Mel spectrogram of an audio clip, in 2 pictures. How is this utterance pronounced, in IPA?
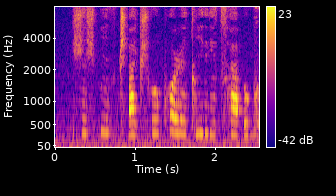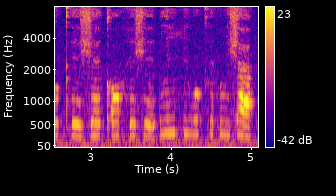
ʃ e ʃ p i θ t͡ʃʼ a t͡ʃʰ ʊ pʰ ɔ ɭ e tʼ i ɾʲ ʊ ɾʲ e t͡sʰ a ʔ ʊ b ɣ ʊ kʰ e ʃ ɛ kʼ ɔ h ɪ ʃ e | l i h i β o kʰ ɪ θ β i ʃ a

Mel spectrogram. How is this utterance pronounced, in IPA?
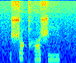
ʃ ʊ˥ qʰ ɔ˧˥ ʃ i˧

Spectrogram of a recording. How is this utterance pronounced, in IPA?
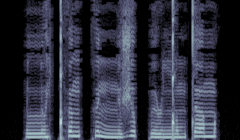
lː ʊ˩ j ǃʰ œ˥ ŋ kː ʏ˥ nː ʏ˩ ʒ ə˥ pː ʏ˩ ɹ ŋ͡ǃ ʊ˩ m t ɐ˦ m

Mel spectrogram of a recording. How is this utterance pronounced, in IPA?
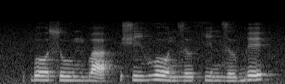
ɓ o s u m b a | ʃ i v o n z ɯ x i n z ɯ b e

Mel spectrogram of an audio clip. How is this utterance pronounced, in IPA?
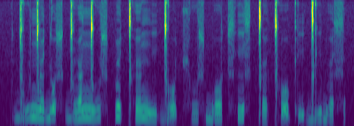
ɡ͡ǀ ṳ˧˥ ŋ͡ǀ ʏ˧ d o̰˥ s ɡ͡ǀ ʏ˧˥ ɐ̯ ŋ͡ǀ o̤˧˥ s p ʏ˥ ǀʰ ɘ˧˥ ŋ i˩ ɡ͡ǀ o̰˧ t͡ʃʰ o̤˧˥ s b o˧ t͡sʰ i˥ s ǀ ɘ˩ ǀʰ o̰˥ kʼ ḭ˩ ɡ͡ǀ i˧˥ b ɘ˩˧ s

